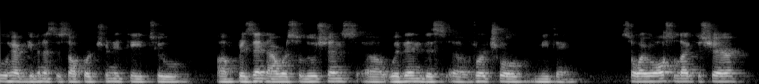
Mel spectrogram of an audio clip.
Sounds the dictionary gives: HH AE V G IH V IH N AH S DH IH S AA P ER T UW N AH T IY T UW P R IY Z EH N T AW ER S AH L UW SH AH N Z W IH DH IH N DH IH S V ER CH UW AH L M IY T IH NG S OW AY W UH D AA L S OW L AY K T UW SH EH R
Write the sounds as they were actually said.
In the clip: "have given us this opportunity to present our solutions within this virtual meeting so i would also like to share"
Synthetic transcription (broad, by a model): HH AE V G IH V IH N AH S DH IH S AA P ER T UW N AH T IY T UW P R IY Z EH N T AW ER S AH L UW SH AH N S W IH DH IH N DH IH S V ER CH UW AH L M IY T IH NG S OW AY W UH D AA L S OW L AY K T UW SH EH R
